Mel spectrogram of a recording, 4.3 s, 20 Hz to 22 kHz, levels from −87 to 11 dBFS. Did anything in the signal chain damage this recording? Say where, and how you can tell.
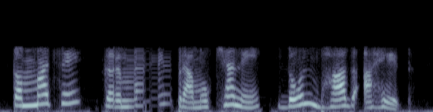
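Yes. At the codec stage, G.723.1 coding runs throughout, with a heavily muffled, hoarse character that fits its 6.3 kbit/s mode. On a spectrogram, nothing appears above 4 kHz, and consonants look smeared.

At the network stage, VoIP packet loss concealed by the speech codec appears at 0.89–1.73 s in scattered gaps of up to 60 ms, and at 2.60–2.70 s. Each gap shows as a stretched, buzzy tone or coloured noise whose waveform envelope decays.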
